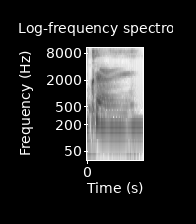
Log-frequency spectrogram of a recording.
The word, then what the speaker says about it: Khang: Is that how you pronounce it? Yes, Khang.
